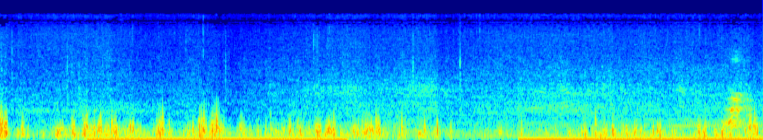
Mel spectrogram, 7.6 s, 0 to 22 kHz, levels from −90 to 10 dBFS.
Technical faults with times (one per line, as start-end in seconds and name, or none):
0.88-3.48 DC step
5.20-7.63 DC step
